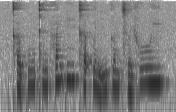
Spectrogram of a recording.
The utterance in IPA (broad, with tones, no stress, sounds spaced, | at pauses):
kʰ ɐ˨˩ w kʷ ɐ˧ ŋ kʰ ɪ˧ ŋ h ɐ˥ n k iː˥ kʰ ɐ˨˥ p̚ l ɪ˨˩ ŋ ɪ˨˥ ŋ k ɵ˨˧ n t͡sʰ ɵ˨˩ ɥ f uː˥ j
